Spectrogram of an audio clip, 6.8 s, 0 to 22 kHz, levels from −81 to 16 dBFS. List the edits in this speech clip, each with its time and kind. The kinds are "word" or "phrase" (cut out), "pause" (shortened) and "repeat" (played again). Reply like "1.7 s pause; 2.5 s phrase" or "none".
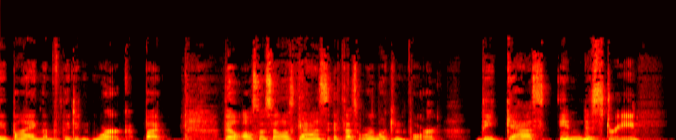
none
